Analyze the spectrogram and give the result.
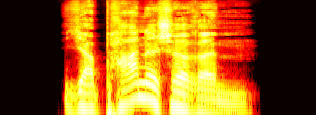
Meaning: strong dative masculine/neuter singular comparative degree of japanisch
- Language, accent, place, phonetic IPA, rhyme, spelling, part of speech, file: German, Germany, Berlin, [jaˈpaːnɪʃəʁəm], -aːnɪʃəʁəm, japanischerem, adjective, De-japanischerem.ogg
